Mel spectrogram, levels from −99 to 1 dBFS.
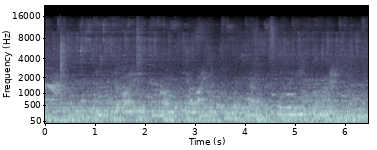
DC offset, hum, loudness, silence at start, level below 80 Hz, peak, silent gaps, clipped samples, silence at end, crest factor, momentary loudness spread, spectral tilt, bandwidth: under 0.1%; none; -24 LUFS; 0 s; -30 dBFS; -10 dBFS; none; under 0.1%; 0 s; 14 dB; 3 LU; -7.5 dB/octave; 15 kHz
